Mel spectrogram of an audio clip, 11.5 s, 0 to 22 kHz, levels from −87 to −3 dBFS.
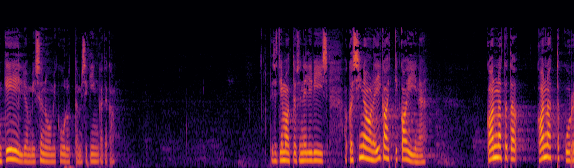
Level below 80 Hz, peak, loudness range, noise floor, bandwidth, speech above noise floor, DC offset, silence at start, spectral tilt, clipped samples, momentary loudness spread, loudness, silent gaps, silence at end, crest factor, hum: -64 dBFS; -6 dBFS; 15 LU; -66 dBFS; 11.5 kHz; 42 dB; under 0.1%; 0 s; -4.5 dB/octave; under 0.1%; 17 LU; -24 LUFS; none; 0 s; 20 dB; none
